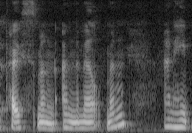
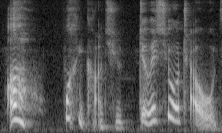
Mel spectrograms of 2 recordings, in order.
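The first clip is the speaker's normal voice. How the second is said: exasperated; 10 semitones higher than usual. A narrator's reading. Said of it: "said Missus Brown".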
